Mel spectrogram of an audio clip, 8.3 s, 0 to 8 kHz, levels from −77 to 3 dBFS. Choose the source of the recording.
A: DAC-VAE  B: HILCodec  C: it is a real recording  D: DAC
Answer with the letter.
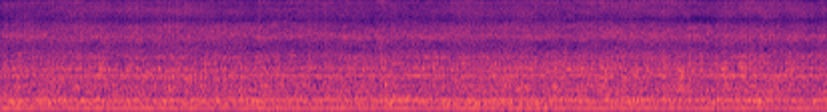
D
